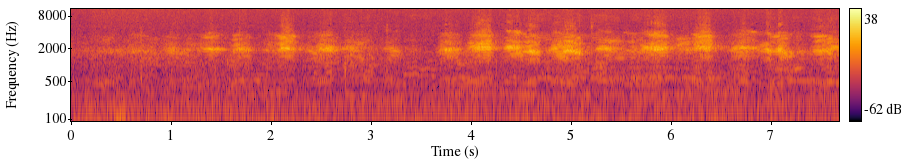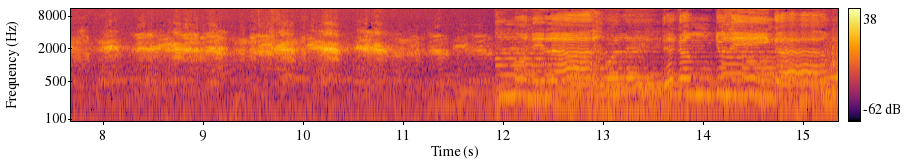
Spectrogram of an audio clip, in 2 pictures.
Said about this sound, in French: 24 juin 2003, petit, les crapauds viennent de prendre un coup de sang. À mon avis, c'est parti pour la nuit.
